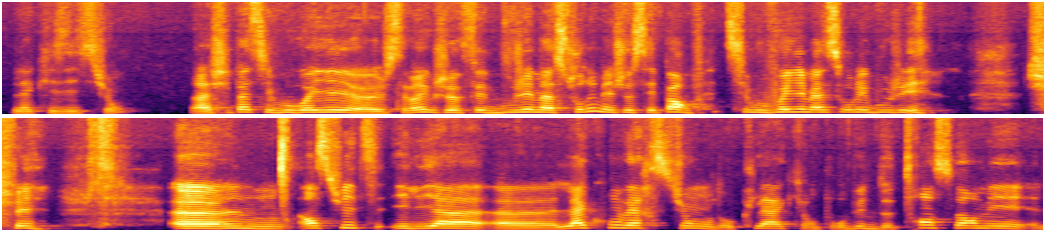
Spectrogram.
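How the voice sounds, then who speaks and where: A woman's voice: mid-range voice, mellow. A woman with a Vosges accent presenting an online training webinar, talking informally with many fillers and restarts. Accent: Vosges French. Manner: informal, chatty asides.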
